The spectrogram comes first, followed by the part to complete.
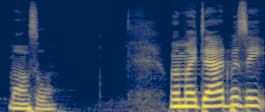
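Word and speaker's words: Mousehole: his hometown was a little fishing village in cornwall called mazel it's spelled mouse hole but the natives pronounce it mazel when my dad was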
